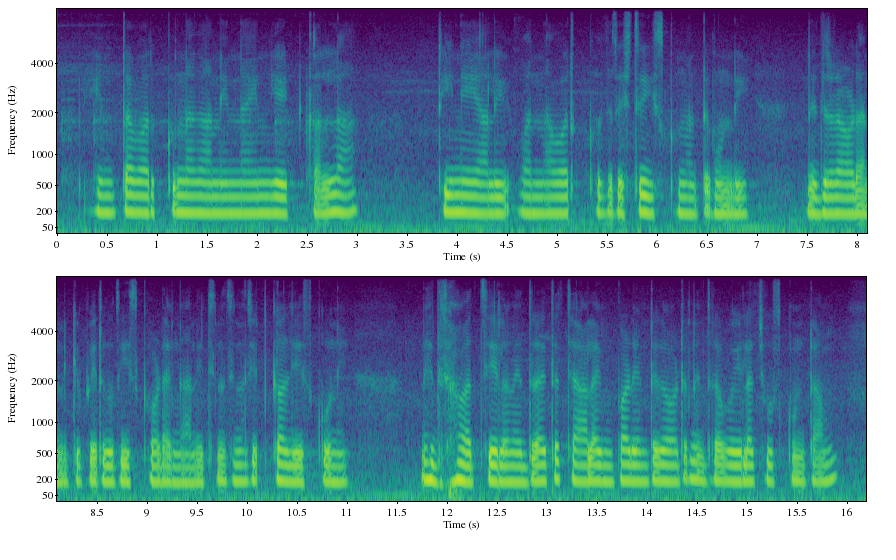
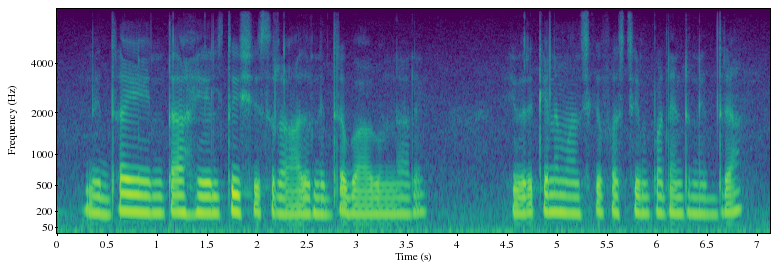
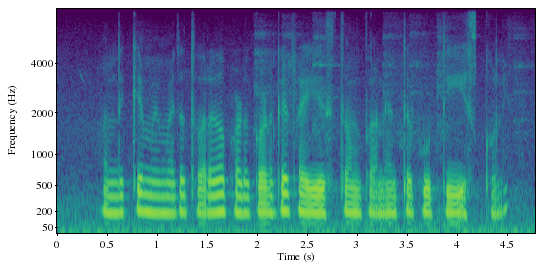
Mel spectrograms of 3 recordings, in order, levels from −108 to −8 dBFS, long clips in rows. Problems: constant background noise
